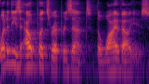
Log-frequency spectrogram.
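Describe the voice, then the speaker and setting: An unremarkable speaking voice at a fairly slow pace. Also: man. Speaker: math teacher. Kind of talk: tutorial. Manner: casual.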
